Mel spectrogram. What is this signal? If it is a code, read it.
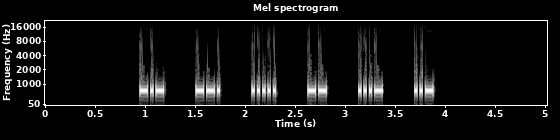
Morse code, heard as a keyed tone, about 46 wpm, spaced as for 21 wpm, 700 Hz. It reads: KG5MVU
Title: USA Call Signs - 6 Characters - 4x Character Spacing - 45wpm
